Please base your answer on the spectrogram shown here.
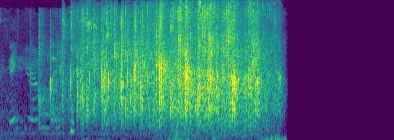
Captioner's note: applause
